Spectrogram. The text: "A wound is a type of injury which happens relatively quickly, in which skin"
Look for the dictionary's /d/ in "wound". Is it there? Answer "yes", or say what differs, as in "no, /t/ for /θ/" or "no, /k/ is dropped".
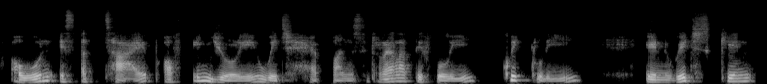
no, /d/ is dropped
